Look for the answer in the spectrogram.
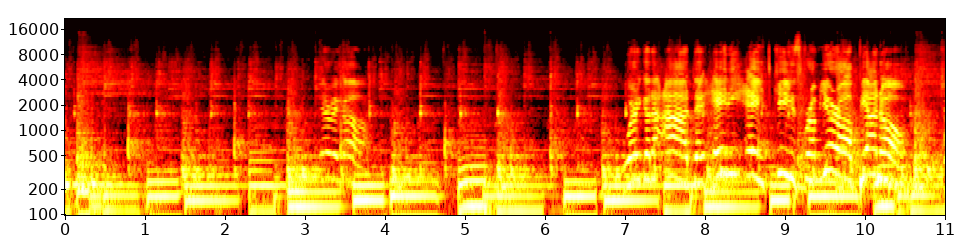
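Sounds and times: electric bass line: 0.0 - 11.0
latin percussion: 0.0 - 11.0.

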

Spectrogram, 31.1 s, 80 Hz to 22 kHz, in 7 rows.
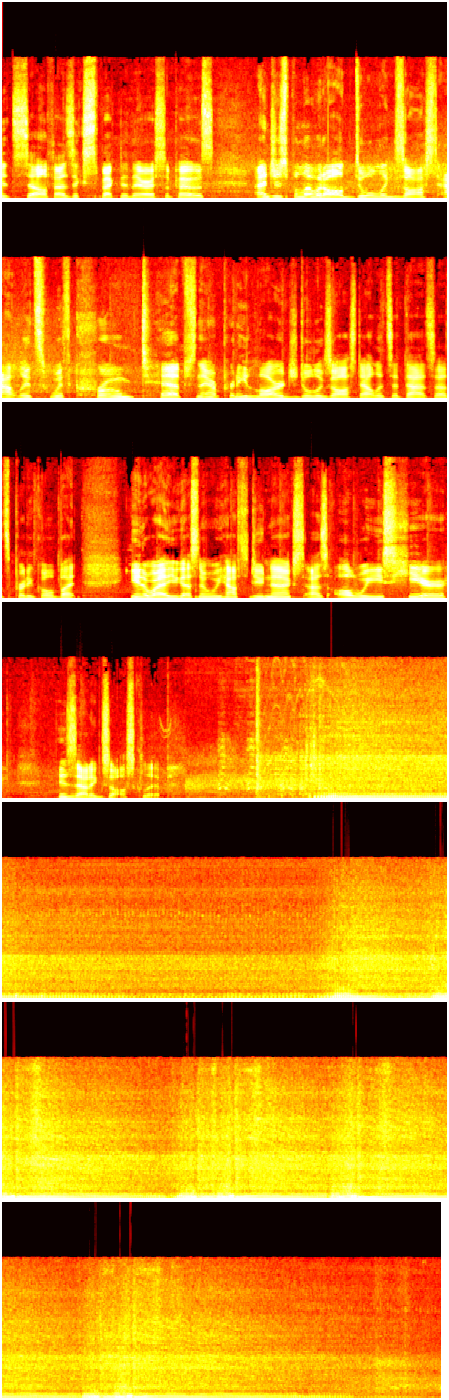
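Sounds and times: car engine revving: 1.0 - 7.3, 15.2 - 31.0.

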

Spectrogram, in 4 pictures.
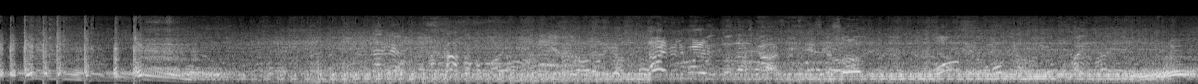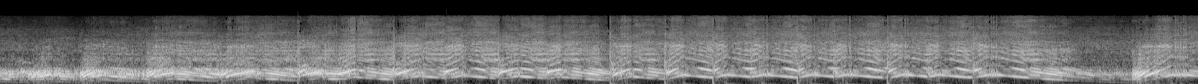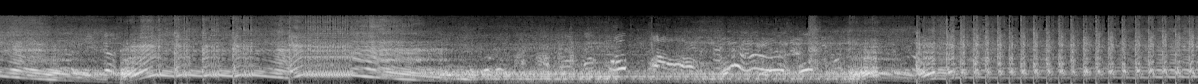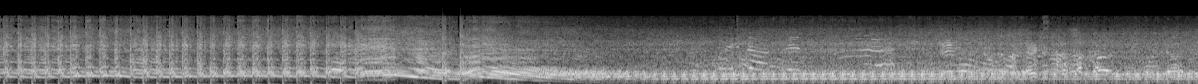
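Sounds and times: motorcycle engine revving: 0.0 - 47.9.

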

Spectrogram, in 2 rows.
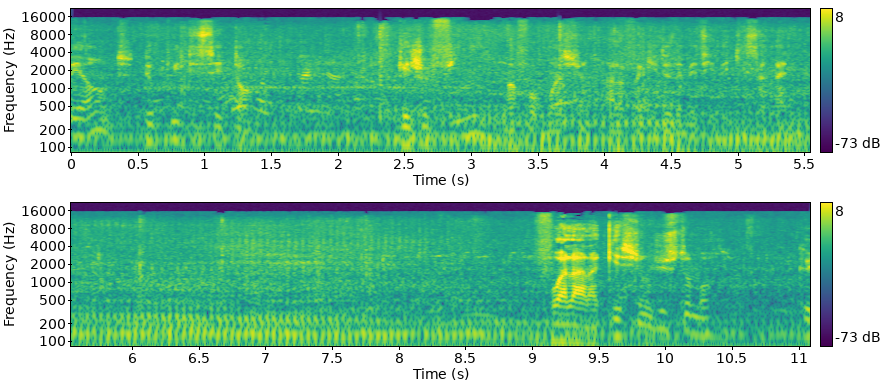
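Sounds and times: engine humming: 0.0 - 11.0.

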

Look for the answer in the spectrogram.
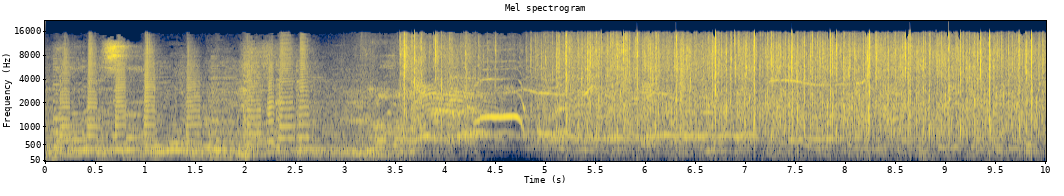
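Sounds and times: jazz band with trumpet and trombone: 0.0 - 3.9
audience applause: 3.6 - 10.0.

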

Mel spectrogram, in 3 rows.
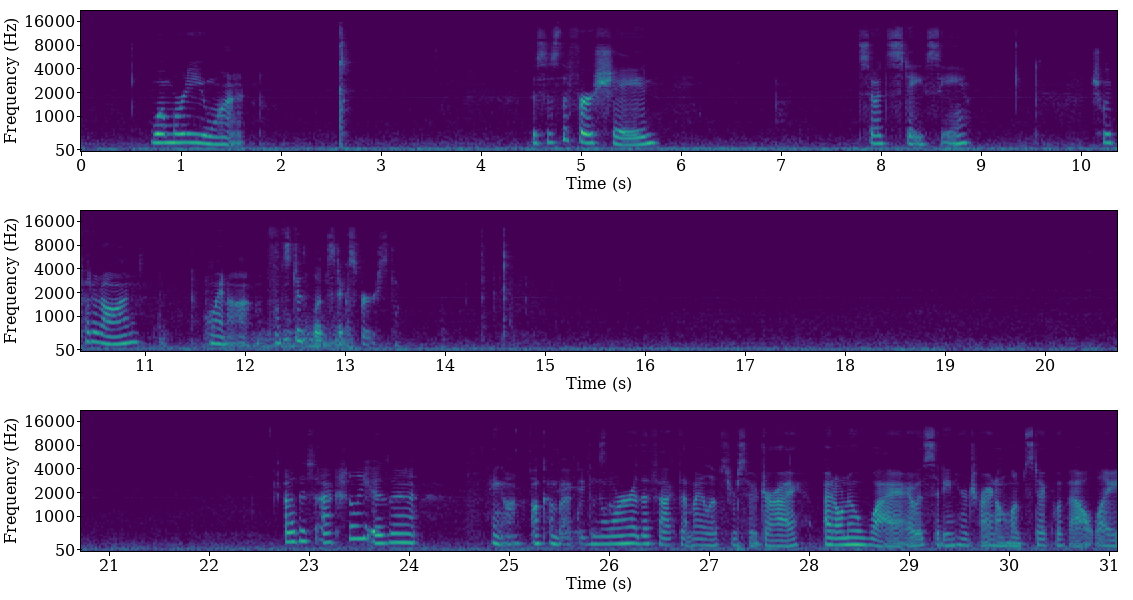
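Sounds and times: low room hum: 0.0 - 31.0.

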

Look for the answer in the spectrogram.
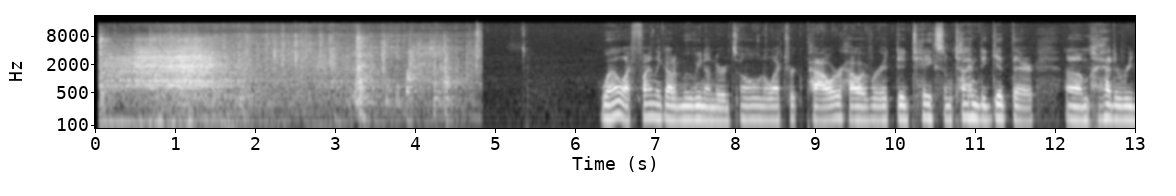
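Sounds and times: electric motor hum: 0.0 - 4.8.

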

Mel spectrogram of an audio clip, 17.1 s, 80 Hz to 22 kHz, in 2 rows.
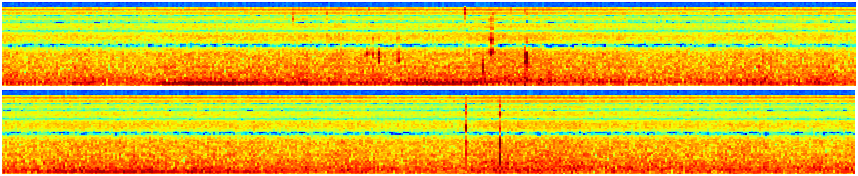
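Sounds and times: faint hiss and hum: 0.0 - 17.0.

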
